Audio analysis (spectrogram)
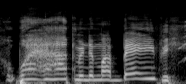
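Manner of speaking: high, drawn-out hammed-up wail; mock scream. Mom finding her son's headless body, mock scream. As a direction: play a horrified mother's shriek without real volume. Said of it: "starts to scream and says".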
